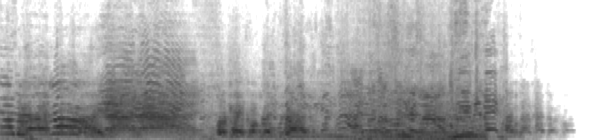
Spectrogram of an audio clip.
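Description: A crowd of men and women sings and chants loudly outdoors.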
